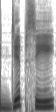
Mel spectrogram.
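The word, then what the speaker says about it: DIYPSI: Some fun stuff coming up this weekend, the DIY Ipsy Indie Art Fair. See, I've already mispronounced it. It's actually Dipsy. It's spelled DIY with the I repeating itself once, but not really repeating as PSI.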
